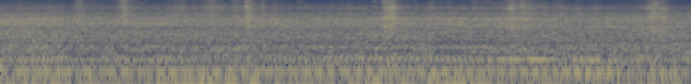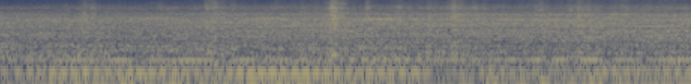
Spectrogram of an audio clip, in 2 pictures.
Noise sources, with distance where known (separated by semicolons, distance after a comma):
engine of unclear size, near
